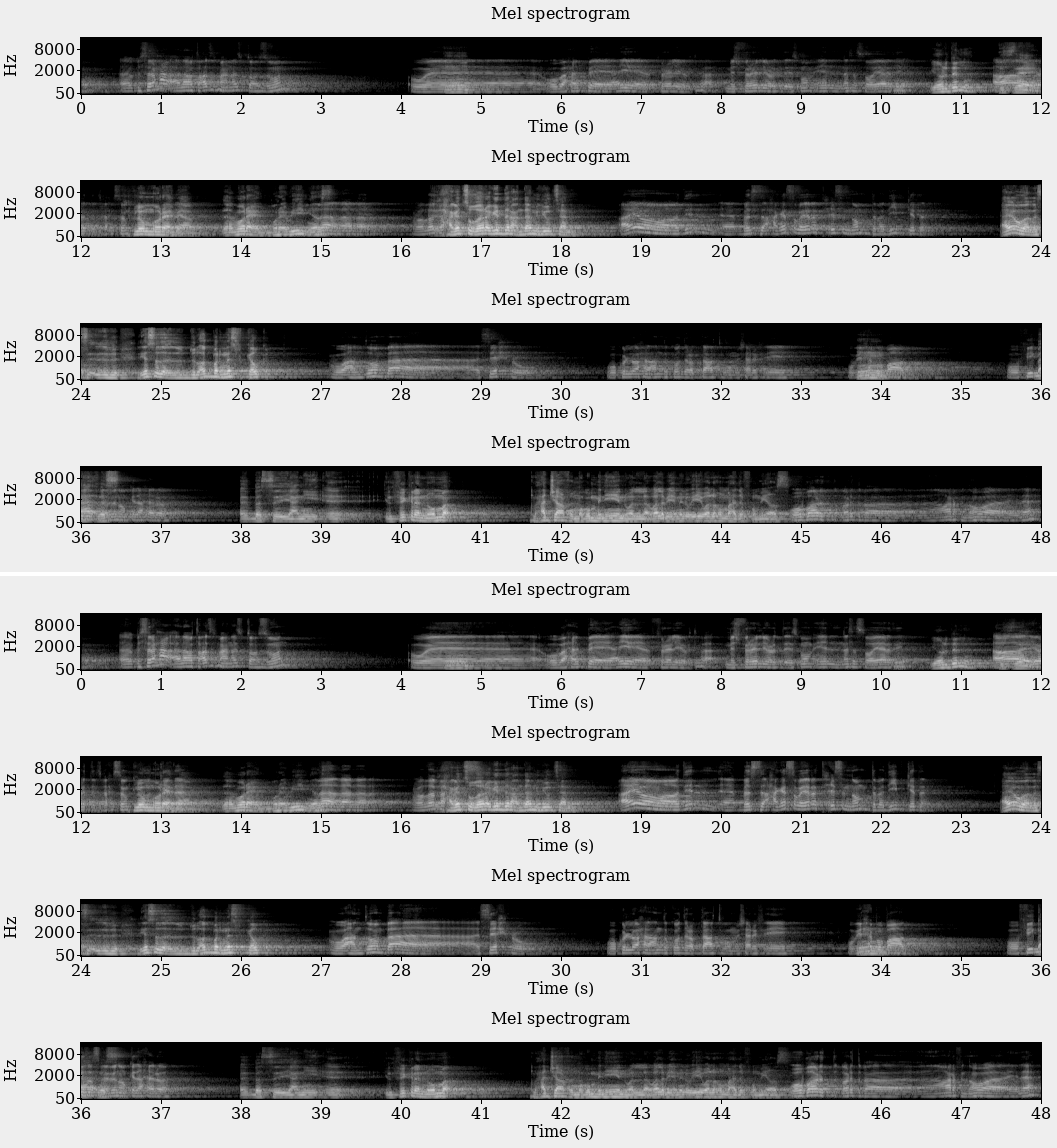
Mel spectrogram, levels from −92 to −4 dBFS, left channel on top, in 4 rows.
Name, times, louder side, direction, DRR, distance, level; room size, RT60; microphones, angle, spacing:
voice 1, 0.5-2.6 4.1-10.3 11.4-13.3 14.9-15.7 16.1-16.7 18.7-22.6 27.1-29.8 30.6-32.8 33.6-34.3 35.6-37.1 44.8-47.9, right 3 dB, 50° right, 1.4 m, -40 dB
voice 2, 4.5-4.9 10.2-10.3 10.6-11.2 11.7-11.9 12.7-13.5 13.8-15.1 16.4-18.2 23.5-26.4 33.7-34.1 35.9-36.4 38.0-39.5 39.8-40.7 41.6-44.8, left 2 dB, 35° left, 0.8 m, -32 dB
28.5 x 23.5 x 6.7 m
head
